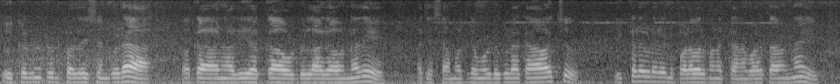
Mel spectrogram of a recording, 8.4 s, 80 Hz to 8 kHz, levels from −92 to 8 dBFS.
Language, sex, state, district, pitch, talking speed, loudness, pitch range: Telugu, male, Andhra Pradesh, Srikakulam, 150 Hz, 150 wpm, -25 LUFS, 145-155 Hz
